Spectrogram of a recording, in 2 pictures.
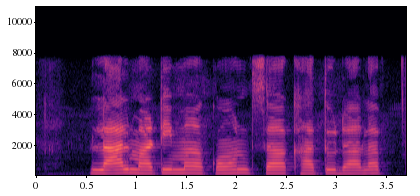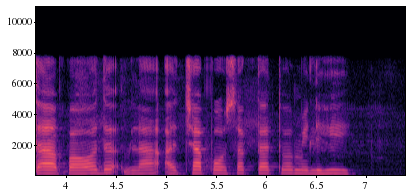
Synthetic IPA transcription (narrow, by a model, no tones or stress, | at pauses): laːlmaːʈimãkoːnsãkʰaːt̪ũɗaːləb̚t̪apɔd̪laʔətːʃʰapoːsək̚t̪ət̪ʋəmɪliɦiː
